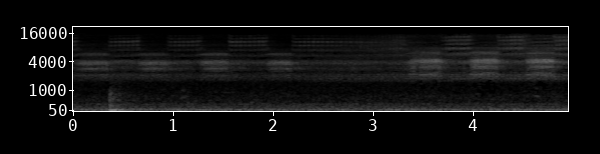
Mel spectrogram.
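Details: A Japanese spring cicada sings in Mihama, Fukui, Japan, on 7 May at 11:05. Its pulsing, buzzy phrase repeats about once a second and grows louder.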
